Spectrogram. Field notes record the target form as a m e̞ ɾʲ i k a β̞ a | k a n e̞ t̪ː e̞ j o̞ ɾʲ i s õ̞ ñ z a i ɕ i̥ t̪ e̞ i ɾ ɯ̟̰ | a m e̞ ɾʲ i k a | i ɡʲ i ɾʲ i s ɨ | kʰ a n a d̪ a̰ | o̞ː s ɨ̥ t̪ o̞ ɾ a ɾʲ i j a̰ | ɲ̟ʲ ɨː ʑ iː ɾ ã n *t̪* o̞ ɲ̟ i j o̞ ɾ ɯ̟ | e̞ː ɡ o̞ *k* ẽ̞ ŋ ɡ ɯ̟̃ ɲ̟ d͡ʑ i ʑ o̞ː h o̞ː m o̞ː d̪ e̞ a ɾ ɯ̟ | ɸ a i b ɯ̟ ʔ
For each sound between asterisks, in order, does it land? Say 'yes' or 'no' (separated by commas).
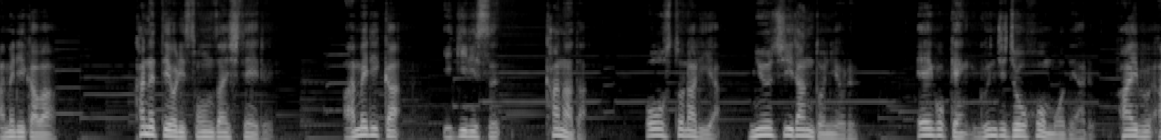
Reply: no, yes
